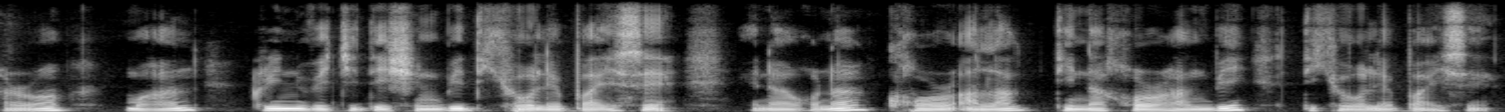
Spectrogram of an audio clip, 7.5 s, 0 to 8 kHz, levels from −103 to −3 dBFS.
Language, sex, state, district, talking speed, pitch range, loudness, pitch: Nagamese, male, Nagaland, Kohima, 150 wpm, 110-130 Hz, -17 LUFS, 115 Hz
